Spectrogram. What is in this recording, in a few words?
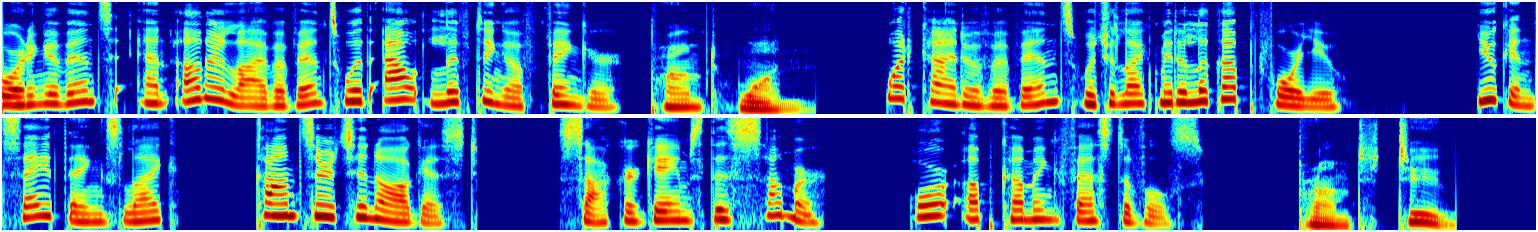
IVR Voice Application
